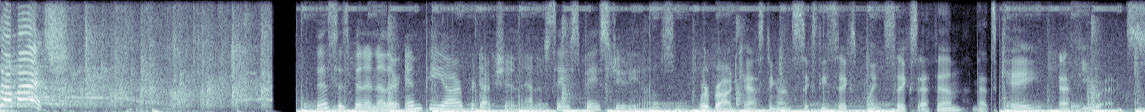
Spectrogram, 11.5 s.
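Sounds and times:
crowd applause: 0.0 - 2.8
speech: 3.2 - 11.4.

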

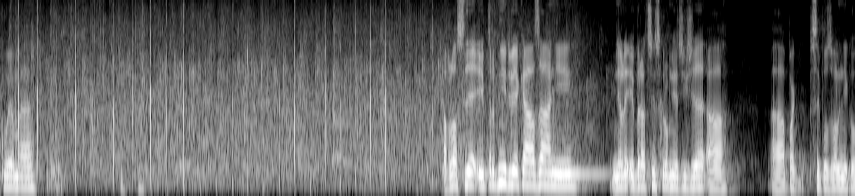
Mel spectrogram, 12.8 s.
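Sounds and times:
speech: 0.0 - 0.7, 6.6 - 11.0, 11.6 - 12.8
audience applause: 0.0 - 9.3.

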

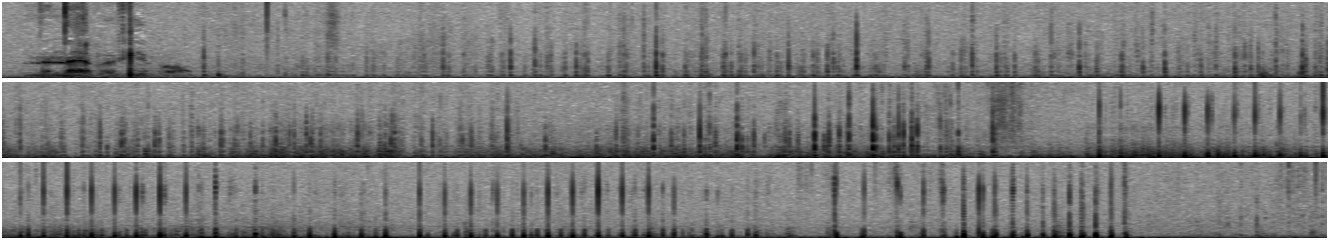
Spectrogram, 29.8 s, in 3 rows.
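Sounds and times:
tapping and scratching: 0.3 - 29.8.

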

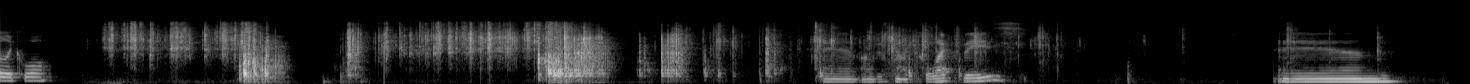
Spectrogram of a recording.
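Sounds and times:
speech: 0.0 - 1.2, 8.3 - 10.4, 12.8 - 13.1
dice clattering on a hard surface: 1.0 - 11.5, 12.8 - 13.4.

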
